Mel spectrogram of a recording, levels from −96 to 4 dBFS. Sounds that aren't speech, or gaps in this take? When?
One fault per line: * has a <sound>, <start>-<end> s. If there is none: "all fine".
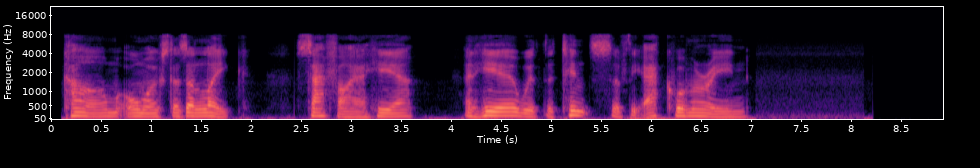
all fine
